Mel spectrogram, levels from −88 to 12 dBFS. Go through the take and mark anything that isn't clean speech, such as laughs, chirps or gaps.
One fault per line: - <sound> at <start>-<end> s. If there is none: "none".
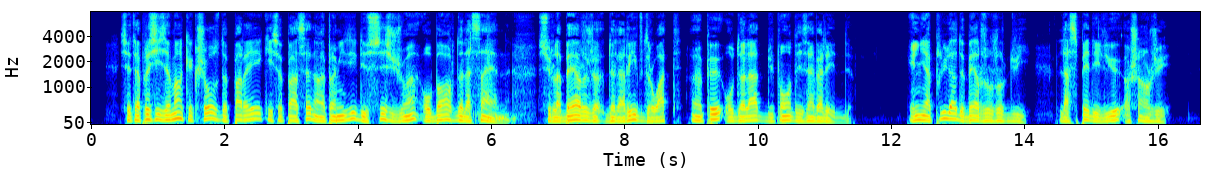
none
